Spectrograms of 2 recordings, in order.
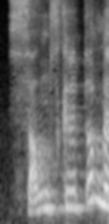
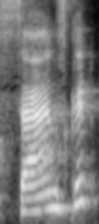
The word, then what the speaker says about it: Samskrit: Samskritam has the soul in it. Sanskrit is devoid of it. So right from the way we should pronounce it and say it is not Sanskrit but Samskrit, Samskritam.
